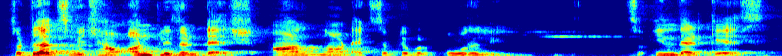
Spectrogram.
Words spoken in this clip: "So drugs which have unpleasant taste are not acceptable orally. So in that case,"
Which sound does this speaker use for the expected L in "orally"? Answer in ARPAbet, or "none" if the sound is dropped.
L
